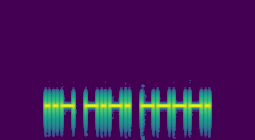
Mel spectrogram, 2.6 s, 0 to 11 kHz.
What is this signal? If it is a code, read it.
Morse code, heard as a keyed tone, about 28 wpm, 700 Hz. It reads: UC9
